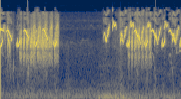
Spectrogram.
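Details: Lure recording of an active cinereous tit meant to draw in other birds: a dense buzzy churr laced with sliding whistles, a short silence, then more rapid twisting whistled notes.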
